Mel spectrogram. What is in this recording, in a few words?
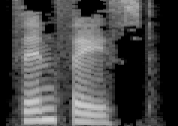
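"thin faced", British English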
